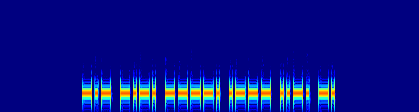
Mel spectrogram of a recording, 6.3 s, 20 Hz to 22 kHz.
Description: Morse code, heard as a keyed tone, about 25 wpm, 700 Hz. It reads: KC9JFN
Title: USA Call Signs - 6 Characters - 8x Character Spacing - 25wpm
